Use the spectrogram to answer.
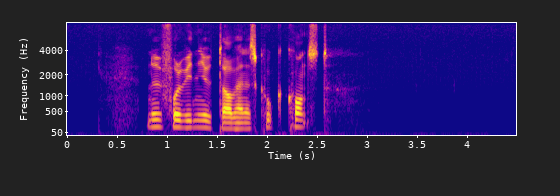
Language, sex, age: Swedish, male, 23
